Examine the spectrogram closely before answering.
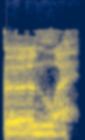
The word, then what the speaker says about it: Burnley: Yeah, and it's like where I live, it's a town called Burnley, but rather than it being like Ley, we pronounce it Leh, so it's like Burnley.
